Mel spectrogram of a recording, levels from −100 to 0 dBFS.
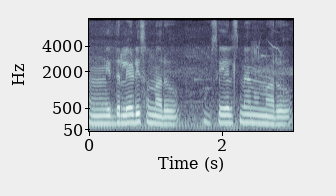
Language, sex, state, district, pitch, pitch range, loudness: Telugu, male, Andhra Pradesh, Manyam, 160 Hz, 145-170 Hz, -15 LUFS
